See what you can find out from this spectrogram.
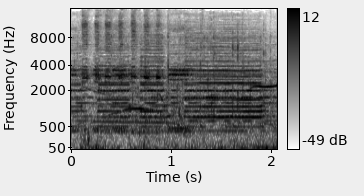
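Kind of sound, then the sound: vehicle, car horns honking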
